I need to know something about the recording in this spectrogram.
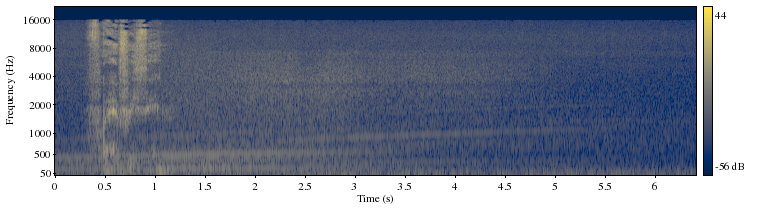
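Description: Electric car's drive motor whining as it accelerates, the whine rising slowly and steadily in pitch. Two short noisy bursts come about half a second and a second in, and the whole sound gradually fades away.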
